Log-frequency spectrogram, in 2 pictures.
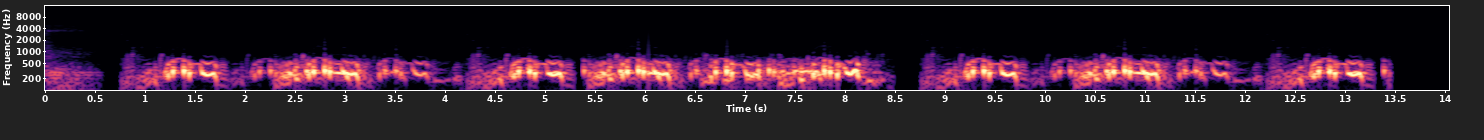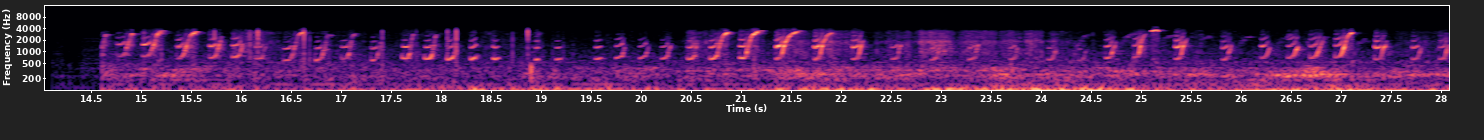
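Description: About seven rough, low bursts, each roughly a second long, with short breaks between them. Then, after a brief gap, small birds chirp in quick, high, repeated notes over a low steady rumble.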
